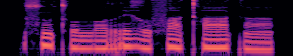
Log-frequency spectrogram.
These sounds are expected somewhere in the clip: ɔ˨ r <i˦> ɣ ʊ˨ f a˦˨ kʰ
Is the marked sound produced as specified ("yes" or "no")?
no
